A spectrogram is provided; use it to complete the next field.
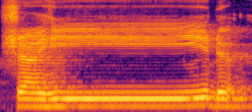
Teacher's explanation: Untuk syahid, kita membacanya selama enam harakat. Dal dikocok: syahid .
